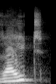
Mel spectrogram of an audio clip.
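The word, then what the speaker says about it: write: letters जैसे example है राइट राइट में अगर आप देखते हैं तो देखें ये डब्लू जो है ये हम नहीं पढ़ते नाइफ नाइफ में आपने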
